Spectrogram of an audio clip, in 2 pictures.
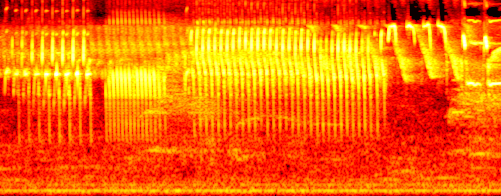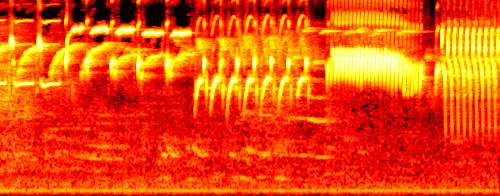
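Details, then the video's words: Male canary sings continuously to stimulate a female to mate and nest: fast buzzy trills, chains of sweeping slurred notes and rattling rolls changing every second or so, all high-pitched and loud. "اقوى تغريد ذكر الكناري لتجهيز انثى الكناري للتزاوج و تحفّزها على بناء العش CANTO CANÁRIO"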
